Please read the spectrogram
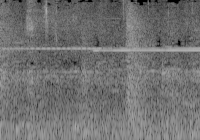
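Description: Steady indoor room noise: a low, even background hum with a thin, steady high-pitched tone running through it.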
